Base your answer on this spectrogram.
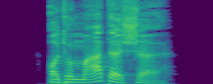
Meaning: inflection of automatisch: 1. strong/mixed nominative/accusative feminine singular 2. strong nominative/accusative plural 3. weak nominative all-gender singular
- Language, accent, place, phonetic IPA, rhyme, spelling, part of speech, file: German, Germany, Berlin, [ˌaʊ̯toˈmaːtɪʃə], -aːtɪʃə, automatische, adjective, De-automatische.ogg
